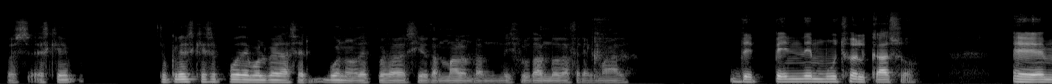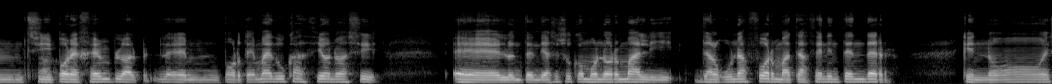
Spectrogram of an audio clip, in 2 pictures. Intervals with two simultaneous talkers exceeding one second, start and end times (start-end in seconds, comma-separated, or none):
none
